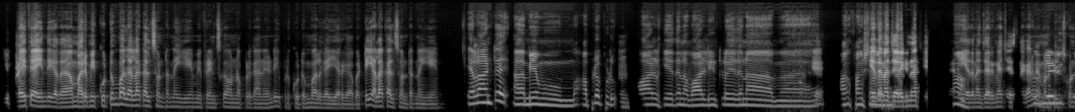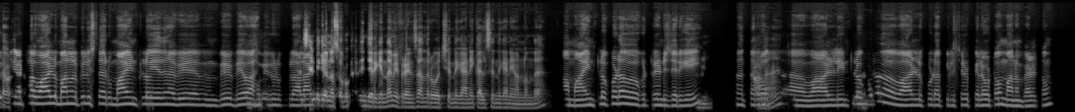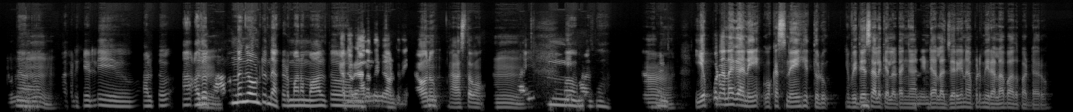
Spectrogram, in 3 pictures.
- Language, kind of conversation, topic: Telugu, podcast, నిజమైన స్నేహం అంటే మీకు ఏమనిపిస్తుంది?
- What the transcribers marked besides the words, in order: in English: "ఫ్రెండ్స్‌గా"; other background noise; in English: "ఫ ఫంక్షన్‌లో"; distorted speech; in English: "రీసెంట్‌గా"; in English: "ఫ్రెండ్స్"; in English: "ఫ్రెండ్స్"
